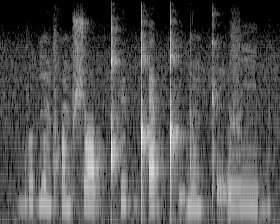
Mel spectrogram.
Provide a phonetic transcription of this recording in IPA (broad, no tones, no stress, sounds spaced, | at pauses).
b u b õ b χ ũ b ʃ ɔ b ǃʰ y b ǃʼ æ b ǃʰ ḭ d ũ b kʼ ḛ v i b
